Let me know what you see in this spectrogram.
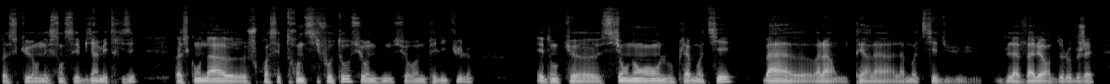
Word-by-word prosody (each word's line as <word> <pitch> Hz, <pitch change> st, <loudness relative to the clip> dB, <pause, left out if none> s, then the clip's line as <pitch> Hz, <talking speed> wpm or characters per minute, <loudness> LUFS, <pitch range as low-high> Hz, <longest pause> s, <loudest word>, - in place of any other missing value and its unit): parce -, -, -5 dB
qu'on 75 Hz, -2 st, -1 dB
est 70 Hz, -, -3 dB
censé 70 Hz, -, -3 dB
bien 80 Hz, +4 st, -1 dB
maîtriser. 80 Hz, -, -3 dB, 0.3 s
Parce -, -, 0 dB
qu'on 90 Hz, -1 st, +3 dB
a, 90 Hz, 0 st, +6 dB
heu, 80 Hz, -1 st, +3 dB
je 80 Hz, -, -3 dB
crois -, -, -2 dB
c'est -, -, -5 dB
36 95 Hz, 0 st, 0 dB
photos 120 Hz, +5 st, +1 dB
sur 100 Hz, -5 st, 0 dB
une 90 Hz, -1 st, -1 dB
sur 90 Hz, -2 st, -5 dB
une 85 Hz, -1 st, -3 dB
pellicule 95 Hz, +5 st, -4 dB, 0.6 s
et -, -, +3 dB
donc 90 Hz, +1 st, -1 dB
heu, 75 Hz, -2 st, +2 dB
si 85 Hz, -, -1 dB
on 95 Hz, -2 st, +6 dB
en 85 Hz, -2 st, +5 dB
loupe 85 Hz, +2 st, -3 dB
la 85 Hz, -, +2 dB
moitié, 110 Hz, +8 st, +1 dB, 0.3 s
bah, 85 Hz, 0 st, +5 dB
heu, 70 Hz, -2 st, -1 dB
voilà 80 Hz, 0 st, +1 dB
on -, -, -8 dB
perd 80 Hz, 0 st, -1 dB
la 75 Hz, -4 st, -3 dB
la 75 Hz, +2 st, -6 dB
moitié 80 Hz, +4 st, -3 dB
du 65 Hz, -4 st, -14 dB
de 80 Hz, -, -6 dB
la 75 Hz, -2 st, +3 dB
valeur 80 Hz, +1 st, +3 dB
de 80 Hz, -, -4 dB
l'objet 80 Hz, +6 st, -2 dB
85 Hz, 230 wpm, -25 LUFS, 75-90 Hz, 0.6 s, a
